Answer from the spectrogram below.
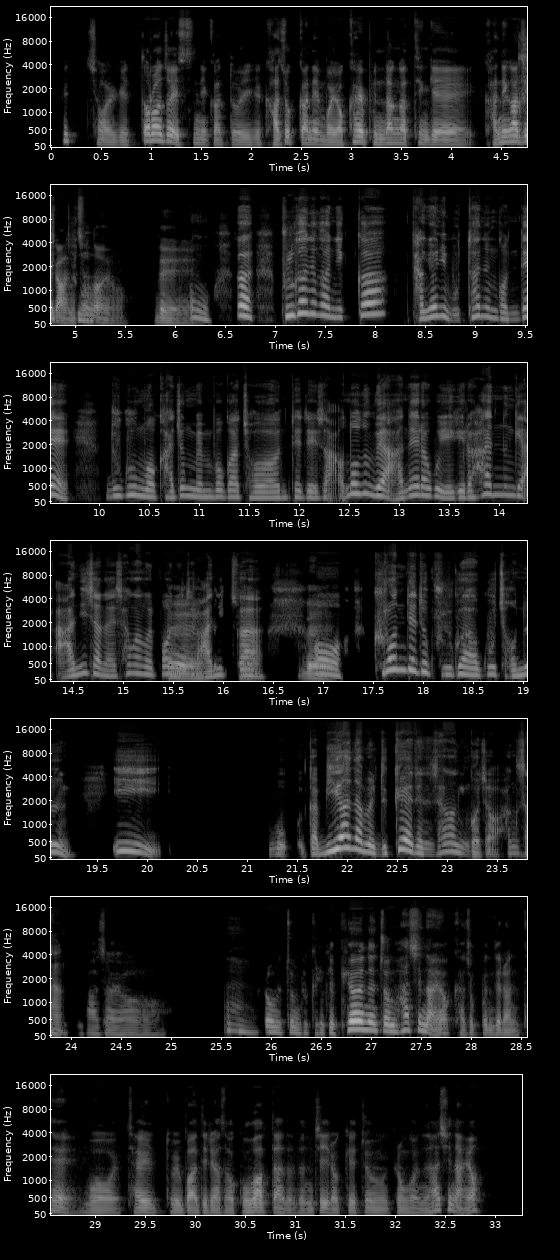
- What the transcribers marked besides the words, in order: tapping
- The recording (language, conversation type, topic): Korean, advice, 가족 돌봄 책임에 대해 어떤 점이 가장 고민되시나요?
